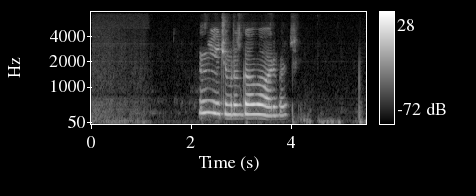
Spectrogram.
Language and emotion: Russian, sad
